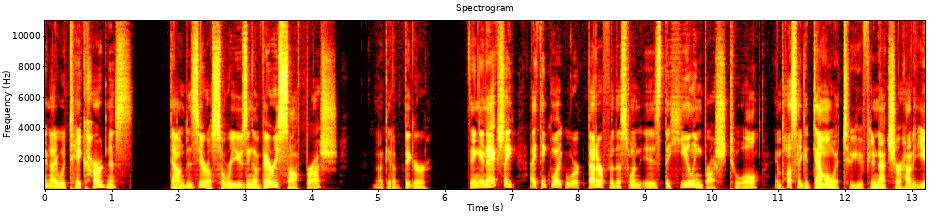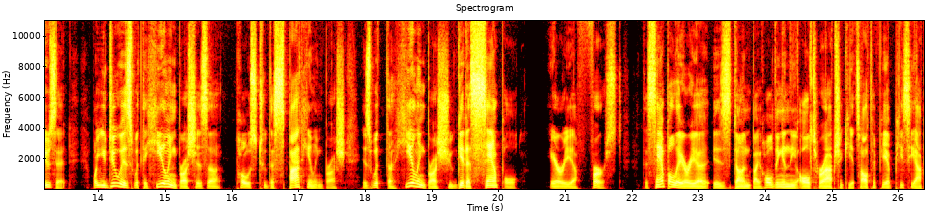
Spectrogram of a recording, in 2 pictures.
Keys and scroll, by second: 4.7 ].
